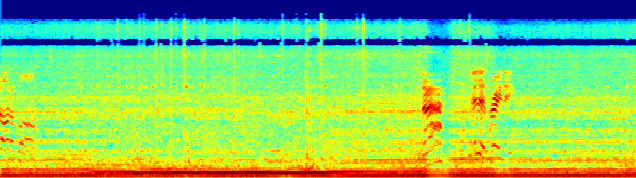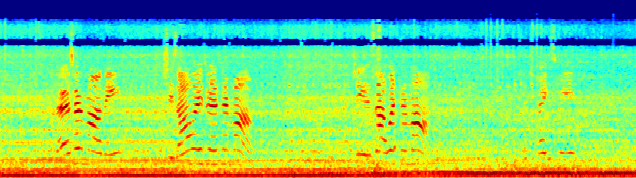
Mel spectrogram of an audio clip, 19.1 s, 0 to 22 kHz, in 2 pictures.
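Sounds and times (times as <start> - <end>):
vehicle engine low drone: 0.0 - 19.0.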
